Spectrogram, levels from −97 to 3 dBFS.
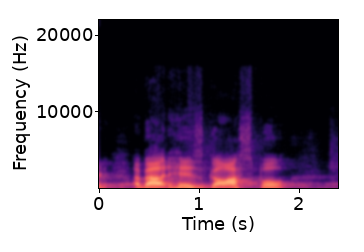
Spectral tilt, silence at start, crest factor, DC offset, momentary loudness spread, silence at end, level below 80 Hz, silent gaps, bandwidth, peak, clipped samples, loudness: -6.5 dB/octave; 0 s; 18 dB; under 0.1%; 11 LU; 0.55 s; -58 dBFS; none; 7.8 kHz; -2 dBFS; under 0.1%; -19 LUFS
